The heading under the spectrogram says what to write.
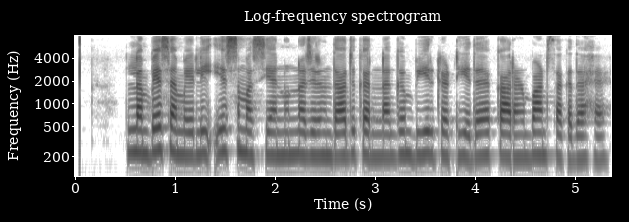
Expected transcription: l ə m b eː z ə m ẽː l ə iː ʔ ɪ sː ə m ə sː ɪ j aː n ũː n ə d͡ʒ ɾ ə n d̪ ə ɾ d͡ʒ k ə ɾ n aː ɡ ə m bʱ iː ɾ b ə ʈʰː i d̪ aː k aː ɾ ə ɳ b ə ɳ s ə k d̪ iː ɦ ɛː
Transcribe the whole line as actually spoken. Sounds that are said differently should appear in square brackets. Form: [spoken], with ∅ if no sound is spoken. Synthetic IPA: l ə m b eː [s] ə m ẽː l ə iː ʔ ɪ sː ə m ə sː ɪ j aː n ũː n ə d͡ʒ ɾ ə n d̪ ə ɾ d͡ʒ k ə ɾ n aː ɡ ə m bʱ iː ɾ [ɡ] ə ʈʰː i d̪ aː k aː ɾ ə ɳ b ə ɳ s ə k d̪ [aː] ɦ ɛː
